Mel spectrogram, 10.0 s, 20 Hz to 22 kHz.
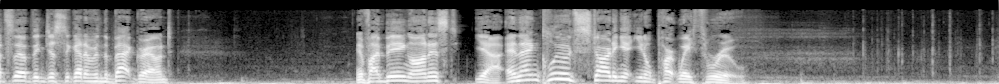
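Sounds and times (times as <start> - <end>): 
speech: 0.0 - 1.8, 3.6 - 7.6
low steady hum: 0.0 - 9.9
typing on a computer keyboard: 8.5 - 9.9.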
